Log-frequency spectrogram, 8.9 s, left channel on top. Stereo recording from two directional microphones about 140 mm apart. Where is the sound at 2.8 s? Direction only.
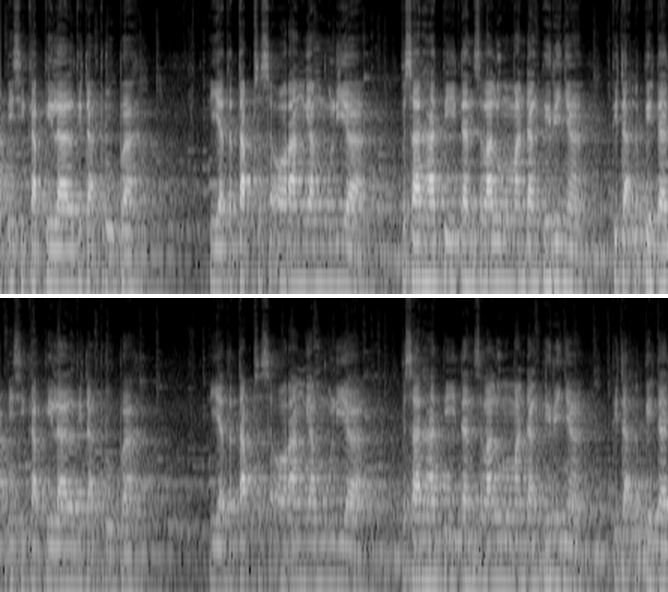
35° left (ahead or behind).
